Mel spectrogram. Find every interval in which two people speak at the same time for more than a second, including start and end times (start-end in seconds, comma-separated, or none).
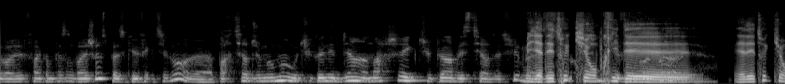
5.2-6.9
